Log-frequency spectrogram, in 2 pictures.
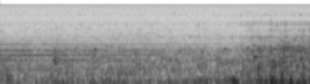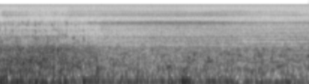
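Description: Scuba diver's regulator exhalation underwater, a burst of bubbles rising about two and a half seconds in and lasting around a second and a half, over a steady low rumble of water noise.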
